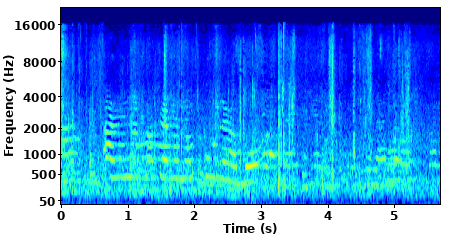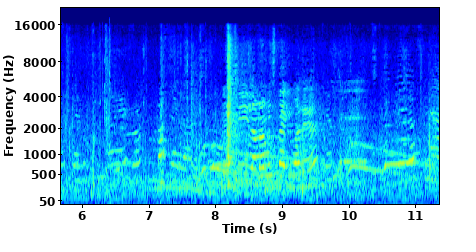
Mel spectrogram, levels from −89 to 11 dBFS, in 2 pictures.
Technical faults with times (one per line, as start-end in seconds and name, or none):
7.62 stream segment skipped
